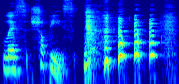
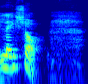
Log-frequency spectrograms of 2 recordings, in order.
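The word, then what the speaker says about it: Les Shoppes: go fishing lay shop I always have to check how I say that because it's spelled like if we were to say it how it's spelled in English it's less shoppies it's actually lay shop um masterfully made stargazing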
